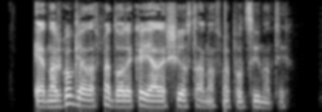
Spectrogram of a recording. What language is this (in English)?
Macedonian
